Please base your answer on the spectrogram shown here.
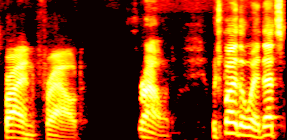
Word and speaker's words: Brian Froud: I'm not pronouncing that right, am I? It's Brian Froud.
